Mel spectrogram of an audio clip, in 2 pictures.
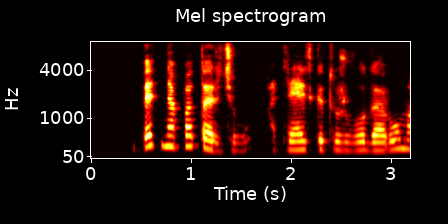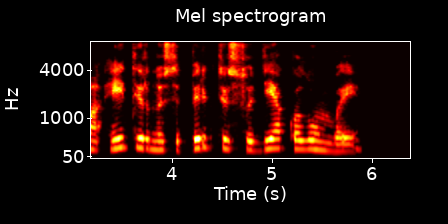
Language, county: Lithuanian, Panevėžys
